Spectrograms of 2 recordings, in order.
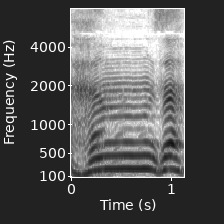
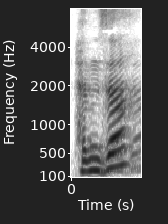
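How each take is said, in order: First: The vowel sounds are stretched and drawn out. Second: The vowel sounds are kept short and crisp. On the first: The speaker calls it wrong. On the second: The speaker calls it right.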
